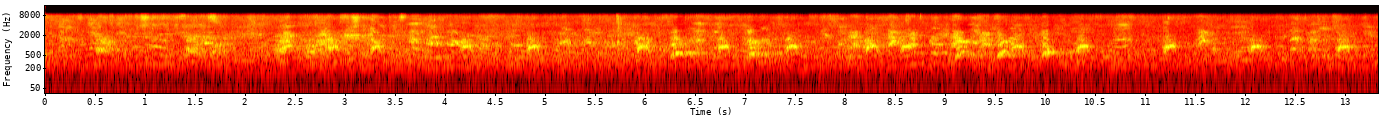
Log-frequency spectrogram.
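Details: A Cairn Terrier at an international dog show in Nitra, Slovakia (24 February 2013) gives quick, high yapping barks in steady bursts while people talk nearby.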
